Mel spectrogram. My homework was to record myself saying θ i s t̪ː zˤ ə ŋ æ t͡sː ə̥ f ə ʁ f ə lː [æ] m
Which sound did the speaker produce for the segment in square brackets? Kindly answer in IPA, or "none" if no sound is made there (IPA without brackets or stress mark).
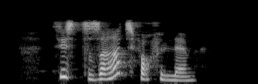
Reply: æ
